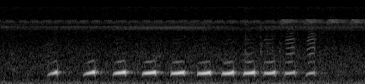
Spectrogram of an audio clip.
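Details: Wild alimokon, the white-eared brown dove, drawn in close and responding to a kept bird: eleven soft, upslurred hoots in an even run lasting about three seconds, with a faint rattling sound near the end.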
